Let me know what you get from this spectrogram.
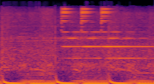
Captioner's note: boxing Bell Ringing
